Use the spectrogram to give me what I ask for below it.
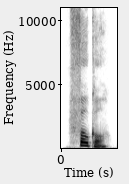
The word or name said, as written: focal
